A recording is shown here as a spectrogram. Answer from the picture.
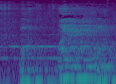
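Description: Indoor percussion ensemble opening its show with low, sustained droning notes that swell in about half a second in. A fuller, brighter swell follows about a second later.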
